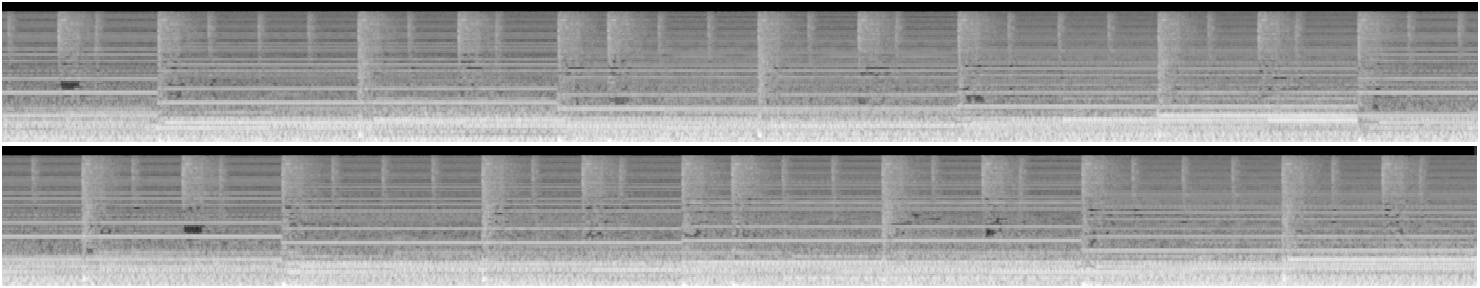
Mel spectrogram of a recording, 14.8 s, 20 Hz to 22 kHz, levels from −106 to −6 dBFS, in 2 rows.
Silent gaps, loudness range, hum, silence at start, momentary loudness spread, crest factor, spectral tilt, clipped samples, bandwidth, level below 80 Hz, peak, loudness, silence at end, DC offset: none; 2 LU; none; 0 s; 2 LU; 14 dB; -5.5 dB/octave; under 0.1%; 16.5 kHz; -24 dBFS; 0 dBFS; -16 LUFS; 0 s; 10%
